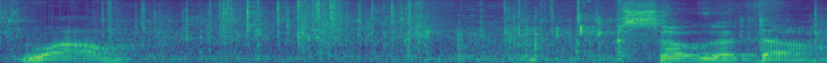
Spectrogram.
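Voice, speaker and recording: In a casual mukbang vlog, a man with a medium-pitched, steady voice draws out his words as he chews and talks with his mouth full, using "like" frequently and speaking candidly. Dish clinks, clicks, and clear background noise fill the recording.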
